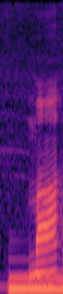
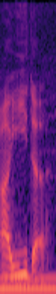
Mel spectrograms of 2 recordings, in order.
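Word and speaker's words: 間: The second character can be pronounced two ways, ma or aida, meaning either space or between.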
